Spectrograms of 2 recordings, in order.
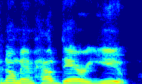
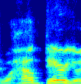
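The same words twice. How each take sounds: First: Slow, deliberate comeback, leaning on how; No, ma'am, how dare you, said slowly and firmly; slow firm retort. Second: Mock offended older woman, lightly voiced; a touch of prim outrage on dare; Well, how dare you, mildly mimicked; indignant lady. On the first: Retold or imitated. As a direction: throw it back slowly, calm but pointed. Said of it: "I said". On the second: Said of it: "And she said".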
